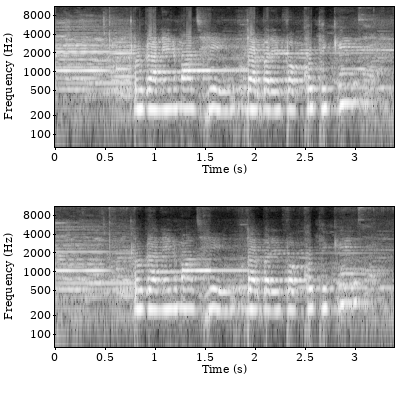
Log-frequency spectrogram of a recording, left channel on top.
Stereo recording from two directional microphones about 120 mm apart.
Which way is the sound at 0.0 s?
40° right (ahead or behind).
